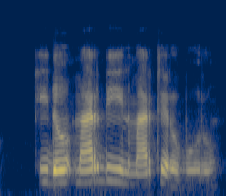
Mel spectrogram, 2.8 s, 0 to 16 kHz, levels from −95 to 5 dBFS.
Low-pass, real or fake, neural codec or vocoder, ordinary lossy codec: 7.2 kHz; real; none; Opus, 16 kbps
